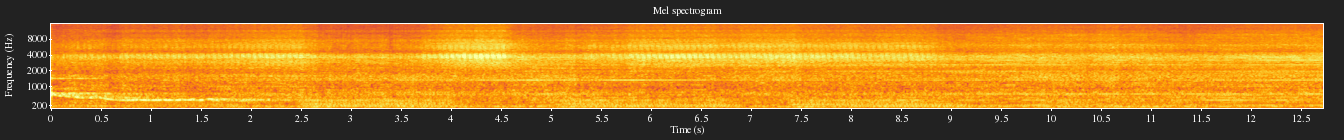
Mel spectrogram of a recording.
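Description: A man sings into a microphone, amplified through a PA in a large hall.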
